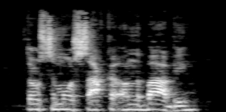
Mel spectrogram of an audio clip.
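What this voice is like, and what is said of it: Bad put-on Australian accent. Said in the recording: “that's such a terrible Australian accent”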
